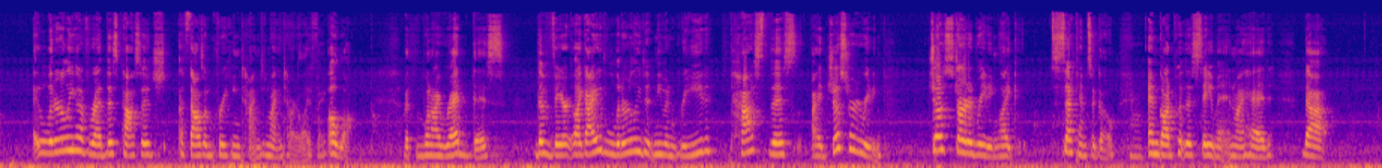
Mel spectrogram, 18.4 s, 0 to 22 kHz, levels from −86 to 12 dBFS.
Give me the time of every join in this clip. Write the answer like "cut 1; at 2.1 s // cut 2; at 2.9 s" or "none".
cut 1; at 4.2 s // cut 2; at 5.4 s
